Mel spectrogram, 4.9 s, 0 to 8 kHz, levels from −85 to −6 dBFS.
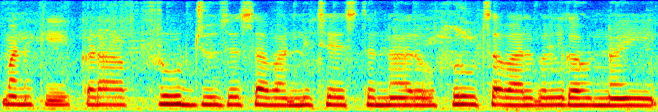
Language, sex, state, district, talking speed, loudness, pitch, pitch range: Telugu, female, Andhra Pradesh, Guntur, 120 wpm, -13 LUFS, 200 Hz, 195-210 Hz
